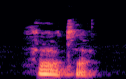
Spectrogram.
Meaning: 1. One who hurts or does harm 2. A beam on a gun-platform that prevents damage from the wheels of a gun-carriage
- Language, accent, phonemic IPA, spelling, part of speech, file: English, Southern England, /ˈhɜː(ɹ)tə(ɹ)/, hurter, noun, LL-Q1860 (eng)-hurter.wav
